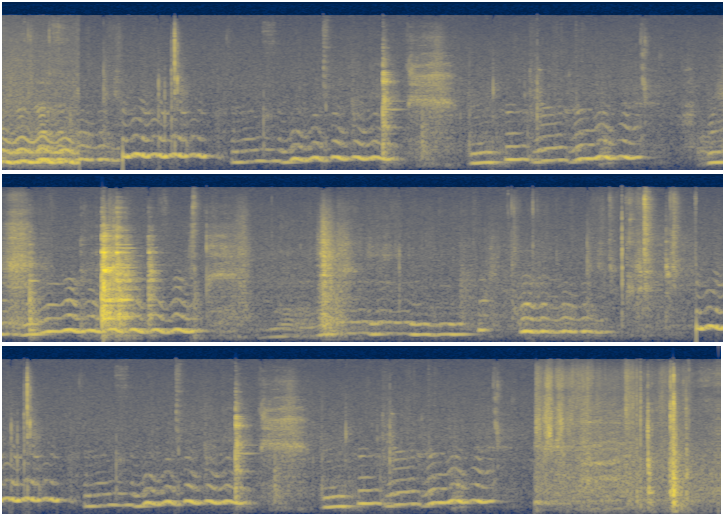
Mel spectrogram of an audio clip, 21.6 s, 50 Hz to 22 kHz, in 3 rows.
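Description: A person humming a tune in short phrases with a wavering pitch, over occasional clinks of dishes and utensils. The sharpest clink comes about 8 seconds in.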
